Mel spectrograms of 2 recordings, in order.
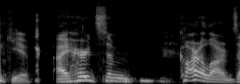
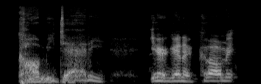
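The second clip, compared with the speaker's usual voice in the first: stage whisper, very close; 4 semitones higher than usual. Player's character subduing a person on the ground, whispering in his ear. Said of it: "whispering in his ear".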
